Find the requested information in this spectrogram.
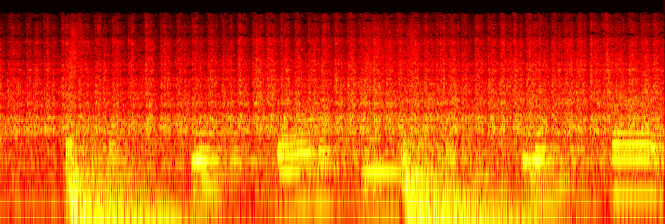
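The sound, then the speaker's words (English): A sewing machine stitches quilt fabric with a steady mechanical whir and rapid needle chatter. It runs in several connected bursts, with short hitches and restarts between stretches of stitching. “I Admit It, I Sew Quilts.”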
